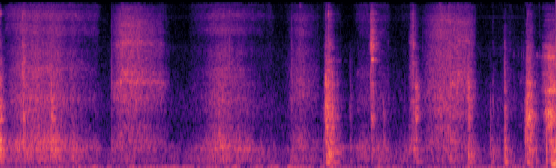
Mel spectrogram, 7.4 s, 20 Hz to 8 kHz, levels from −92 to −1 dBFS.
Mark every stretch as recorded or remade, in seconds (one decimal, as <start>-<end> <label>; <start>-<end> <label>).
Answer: 0.0-1.4 recorded; 1.4-2.4 remade; 2.4-7.4 recorded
